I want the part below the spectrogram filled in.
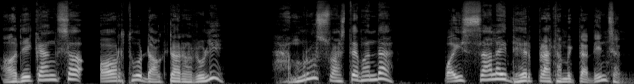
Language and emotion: Nepali, disgusted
